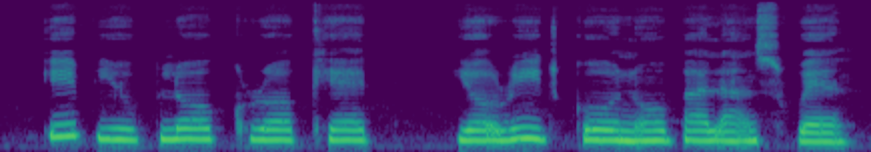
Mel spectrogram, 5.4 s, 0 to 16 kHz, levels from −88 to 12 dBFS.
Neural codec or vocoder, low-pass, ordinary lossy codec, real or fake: vocoder, 48 kHz, 128 mel bands, Vocos; 14.4 kHz; none; fake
